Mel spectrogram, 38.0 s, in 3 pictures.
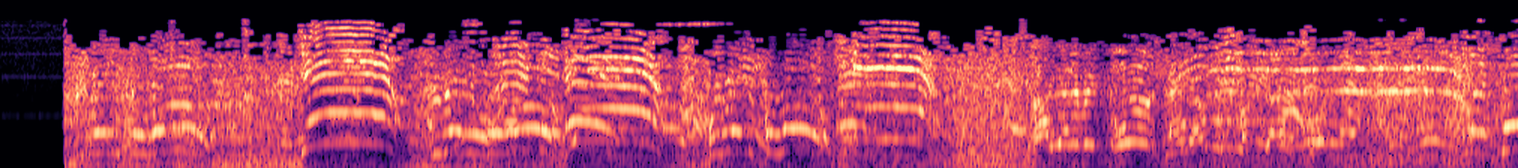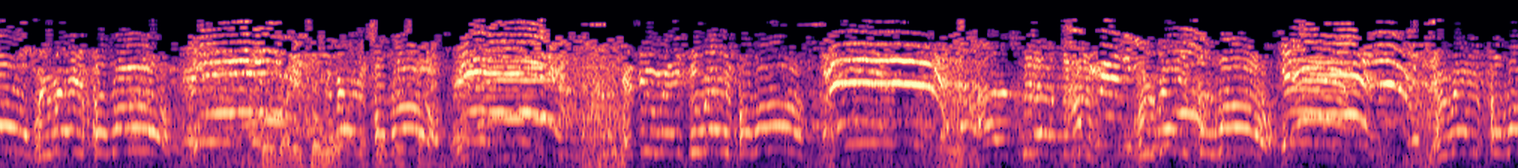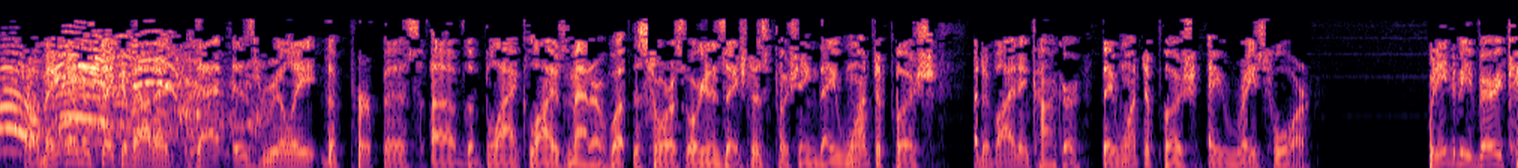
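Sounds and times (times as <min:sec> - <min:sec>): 
rioting street mob shouting: 0:00.5 - 0:27.6
speech: 0:15.2 - 0:16.6, 0:25.7 - 0:36.3, 0:37.2 - 0:37.9.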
